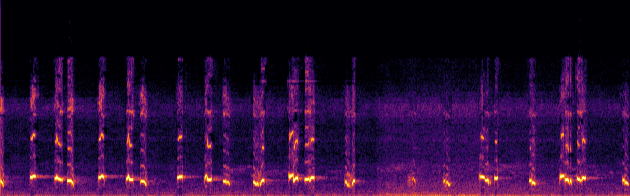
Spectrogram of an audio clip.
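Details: Yellow-vented bulbul in energetic night song used to encourage lazy birds to sing: a run of loud bubbly whistled doublets, a softer, more distant-sounding passage, then strong paired notes again.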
